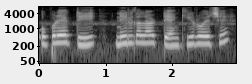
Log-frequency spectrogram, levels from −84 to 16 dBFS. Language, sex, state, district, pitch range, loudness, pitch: Bengali, female, West Bengal, Alipurduar, 245-280 Hz, -14 LUFS, 255 Hz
